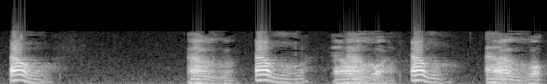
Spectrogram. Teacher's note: So Adna al-Halq, the nearest part of the throat, the nearest to the mouth, is the makhraj and the articulation point for 2 letters, the Ghayn and the Kha. So the Ghayn comes from the closest part of the throat to the mouth.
